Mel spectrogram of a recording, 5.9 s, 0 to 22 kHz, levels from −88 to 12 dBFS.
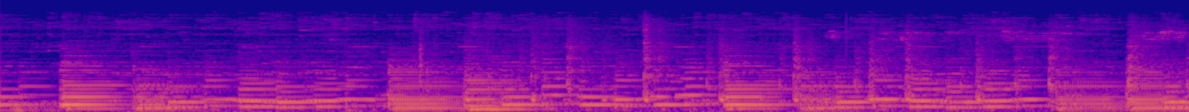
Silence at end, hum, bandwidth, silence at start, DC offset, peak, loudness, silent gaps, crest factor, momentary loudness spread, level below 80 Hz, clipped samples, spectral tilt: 0 s; none; 14.5 kHz; 0 s; under 0.1%; -16 dBFS; -30 LUFS; none; 14 dB; 4 LU; -54 dBFS; under 0.1%; -7 dB/octave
